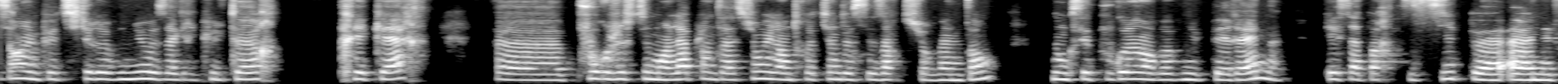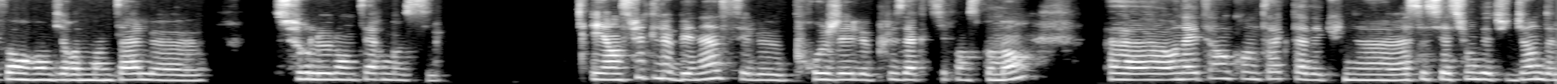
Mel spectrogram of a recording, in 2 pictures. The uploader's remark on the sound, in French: pour la première fois enregistré en visioconférence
